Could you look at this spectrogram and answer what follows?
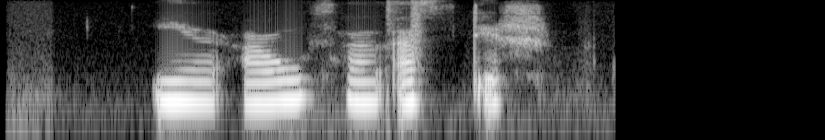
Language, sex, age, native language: Icelandic, male, 9, Icelandic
